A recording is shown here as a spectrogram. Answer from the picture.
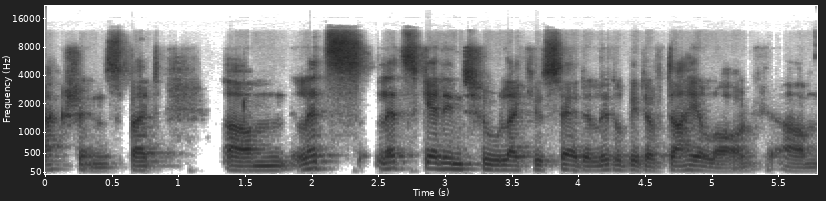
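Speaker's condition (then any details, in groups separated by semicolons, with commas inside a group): No condition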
